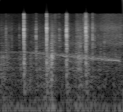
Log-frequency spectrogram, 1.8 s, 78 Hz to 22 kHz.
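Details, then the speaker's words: Turbo 2 Mazda RX-7 rotary, not started in six years, wiring and grounds sorted: four sharp clicks about a third of a second apart with no cranking; starter not spinning, probably seized, replacement to be ordered. "all right so that plug was it it wasn't spinning so starters probably seized and so i have to order that as well"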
